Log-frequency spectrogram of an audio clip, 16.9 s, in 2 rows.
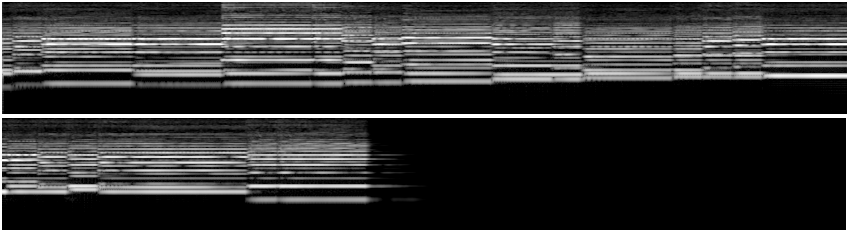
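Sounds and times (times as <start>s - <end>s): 
alto saxophone trio: 0.0s - 12.5s.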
